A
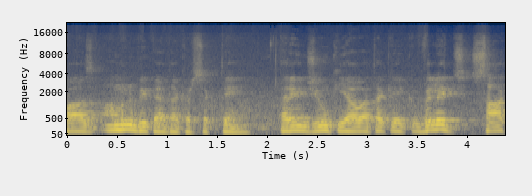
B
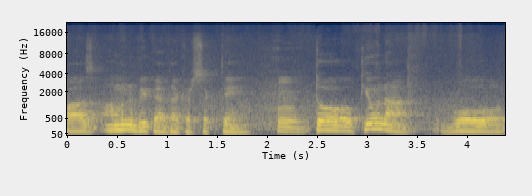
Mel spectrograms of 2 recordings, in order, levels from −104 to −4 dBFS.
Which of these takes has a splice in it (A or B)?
A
